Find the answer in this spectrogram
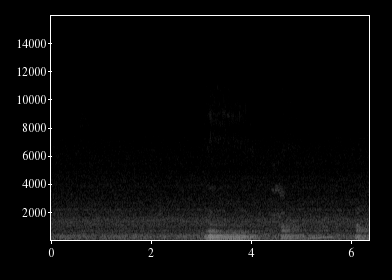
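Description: Pembroke Welsh corgi grumbling: a low, drawn-out grumble about halfway through, then a shorter one that falls in pitch a second later.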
